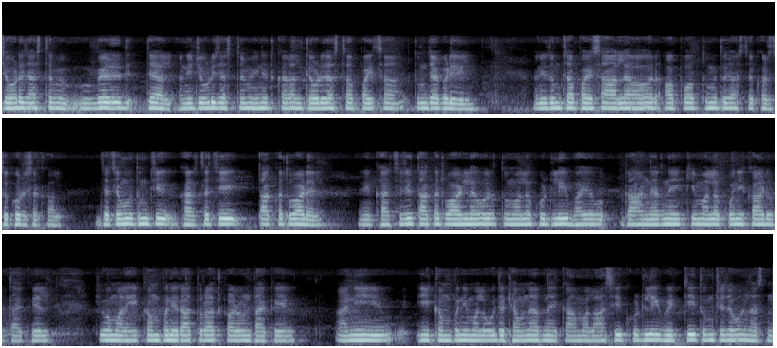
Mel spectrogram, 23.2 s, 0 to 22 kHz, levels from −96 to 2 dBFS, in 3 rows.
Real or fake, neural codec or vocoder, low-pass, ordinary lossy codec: fake; vocoder, 44.1 kHz, 128 mel bands every 512 samples, BigVGAN v2; 7.2 kHz; MP3, 64 kbps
